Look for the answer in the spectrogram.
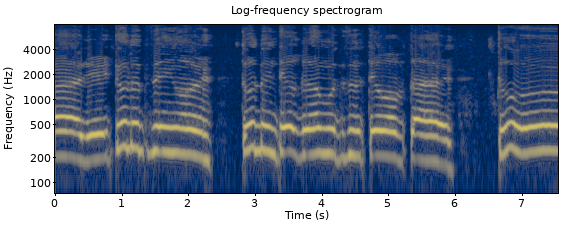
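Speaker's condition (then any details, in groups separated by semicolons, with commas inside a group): Paralysis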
